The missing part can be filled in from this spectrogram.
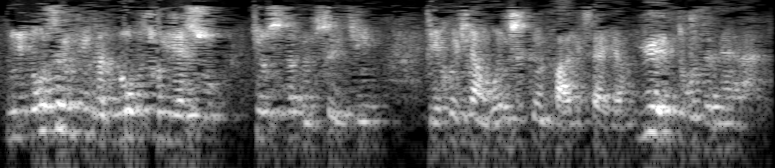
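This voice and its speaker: A man preaching to a class, animated, repeating words and quizzing the audience. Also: high-pitched, quick pace, highs cut off. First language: Chinese. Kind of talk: sermon to a class. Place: teaching room with live audience. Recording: echoey room, mic at a distance.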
